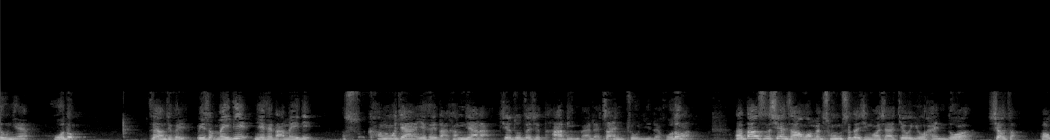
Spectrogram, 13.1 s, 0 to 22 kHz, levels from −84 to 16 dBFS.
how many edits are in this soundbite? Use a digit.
1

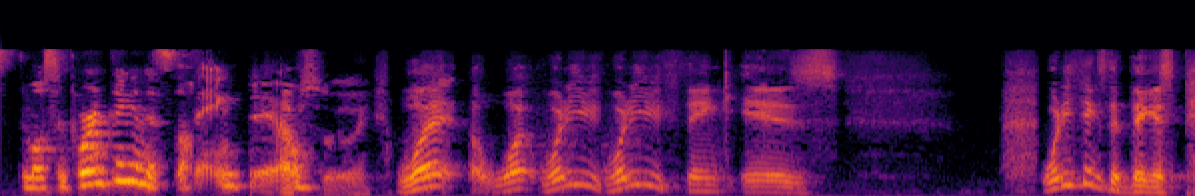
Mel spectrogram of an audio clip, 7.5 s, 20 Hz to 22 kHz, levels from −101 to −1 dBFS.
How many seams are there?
5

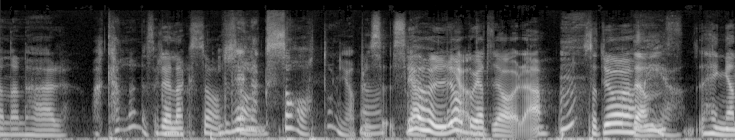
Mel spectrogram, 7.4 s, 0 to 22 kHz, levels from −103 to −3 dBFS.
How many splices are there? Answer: 3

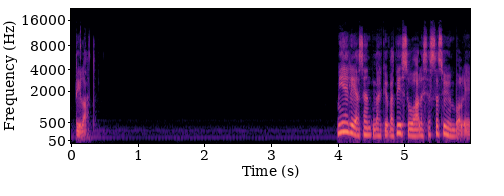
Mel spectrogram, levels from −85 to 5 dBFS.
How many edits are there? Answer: 2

